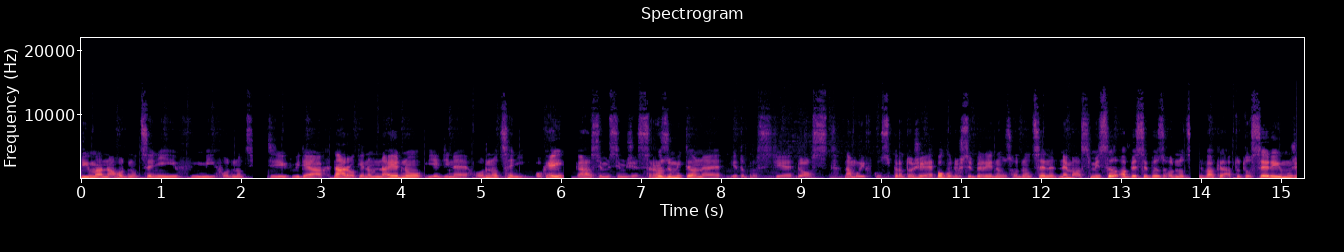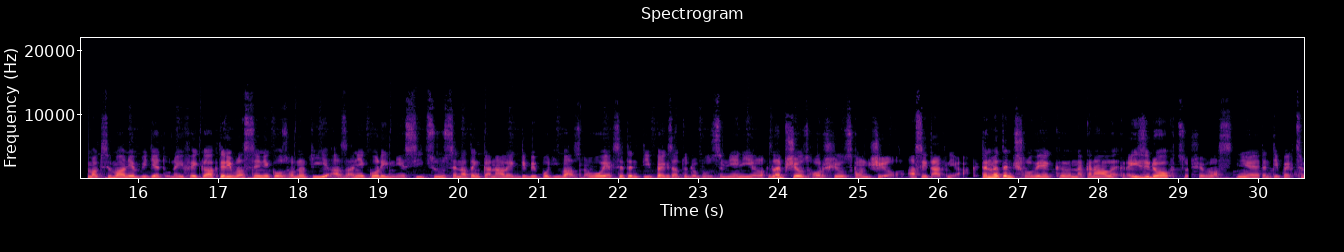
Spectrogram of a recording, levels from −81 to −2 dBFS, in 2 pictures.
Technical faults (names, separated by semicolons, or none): block of digital silence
